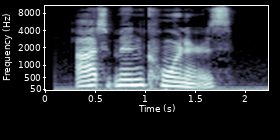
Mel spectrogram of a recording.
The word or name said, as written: ottman corners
